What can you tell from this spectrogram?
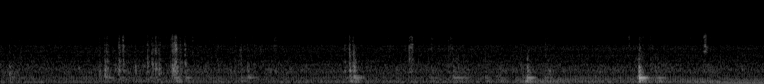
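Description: Scattered light knocks and scratches of a flying squirrel's claws on the wooden walls and shavings of a nest box, irregular, with the loudest knock about six seconds in, over a steady faint hum.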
